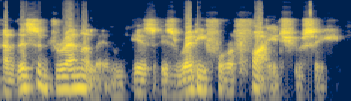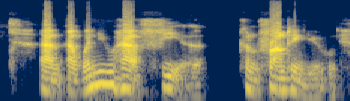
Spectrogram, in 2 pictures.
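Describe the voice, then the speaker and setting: Husky, low seance medium man channeling a spirit guide. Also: fairly bright tone, poor audio. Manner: halting, repeats words, solemn explanatory teaching. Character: calm male spirit guide speaking through a medium. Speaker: trance channeler answering questions as a spirit guide.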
